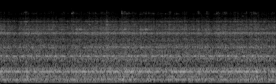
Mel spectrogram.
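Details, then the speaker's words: Clausing 5913 lathe variable speed drive, belts removed: motor run alone to isolate headstock vibration gives an even, steady hum with clean high whine and very little vibration, so motor is not the cause. "let's see let's turn it on so right now with this the motor just pretty good very little"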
